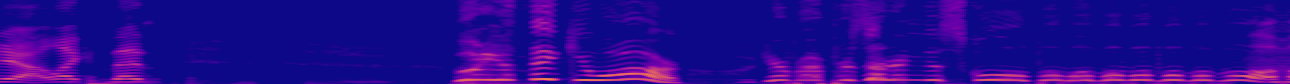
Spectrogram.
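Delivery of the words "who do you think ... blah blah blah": put-on yelling, higher and louder. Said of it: "sound exactly like Mister Babel".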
